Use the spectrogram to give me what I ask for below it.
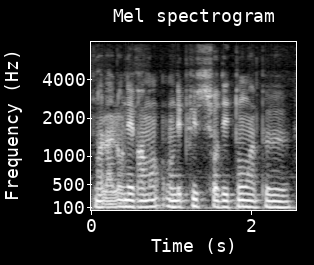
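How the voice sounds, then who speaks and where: A man from France with a French accent, chatting casually in a craft haul vlog and pausing often with fillers and restarts. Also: on the low side, completely flat delivery, creaky, a little hiss or hum. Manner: hesitant, many fillers and restarts. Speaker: vlogger.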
